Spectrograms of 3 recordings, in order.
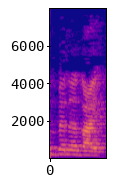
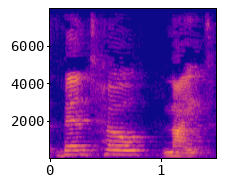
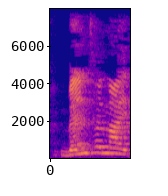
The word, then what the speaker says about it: bentonite: um that's what the benedike clay looks like now benedike clay is bento night clay i keep saying it wrong bentonite clay is very interesting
